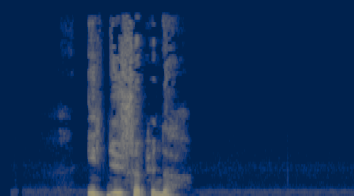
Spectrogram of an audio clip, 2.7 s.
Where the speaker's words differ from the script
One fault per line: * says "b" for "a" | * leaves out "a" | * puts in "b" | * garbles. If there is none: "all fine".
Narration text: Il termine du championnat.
* leaves out "termine"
